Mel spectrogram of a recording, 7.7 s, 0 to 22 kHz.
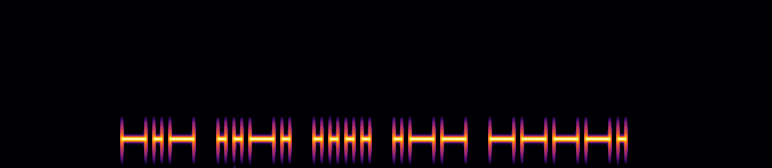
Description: Morse code, heard as a keyed tone, about 15 wpm, 700 Hz. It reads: KFHW9
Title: Code Groups - 5 Letter:Numbers - 15wpm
